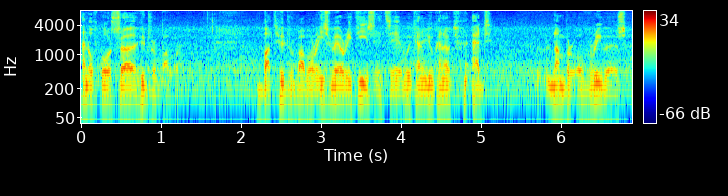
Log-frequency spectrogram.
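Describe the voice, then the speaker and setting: A man with a Finnish accent speaks at a moderate pace in a fairly low voice, with fairly even intonation. There are long, frequent pauses and noticeable background noise. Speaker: foundry managing director. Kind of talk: interview. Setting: trade fair. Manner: halting, with repetitions.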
